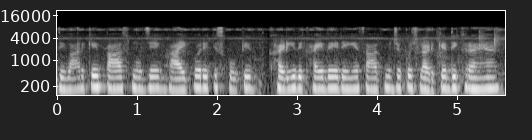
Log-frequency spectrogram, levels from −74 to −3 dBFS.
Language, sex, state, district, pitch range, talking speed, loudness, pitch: Hindi, female, Bihar, Jamui, 175-185 Hz, 225 wpm, -18 LUFS, 180 Hz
